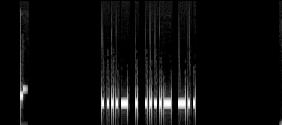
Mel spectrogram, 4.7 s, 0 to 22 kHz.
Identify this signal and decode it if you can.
Morse code, heard as a keyed tone, about 32 wpm, 700 Hz. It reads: 4E4D
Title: Four Challenging Letter-Number Combinations 30wpm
